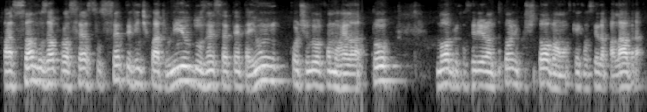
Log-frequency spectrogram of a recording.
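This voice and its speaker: President guy running the session, brisk formal calls, muffled call audio. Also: medium pitch, fairly even intonation, warm tone. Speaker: court president. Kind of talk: chairing a virtual session. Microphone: video call.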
